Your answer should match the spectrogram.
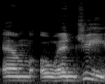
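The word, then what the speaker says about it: Hmong: Joel was Hong h m o n g another thing I can't pronounce um and it was released in 1992 maybe that's just Mong maybe the H is silent um and so later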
